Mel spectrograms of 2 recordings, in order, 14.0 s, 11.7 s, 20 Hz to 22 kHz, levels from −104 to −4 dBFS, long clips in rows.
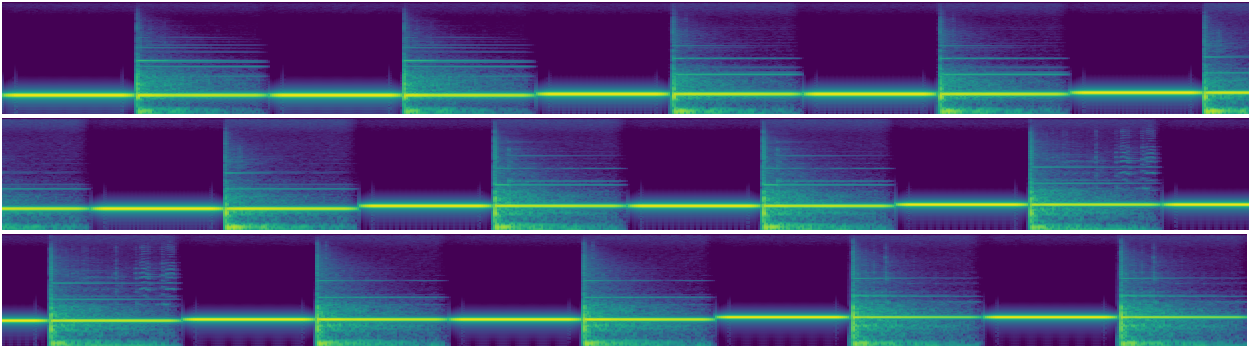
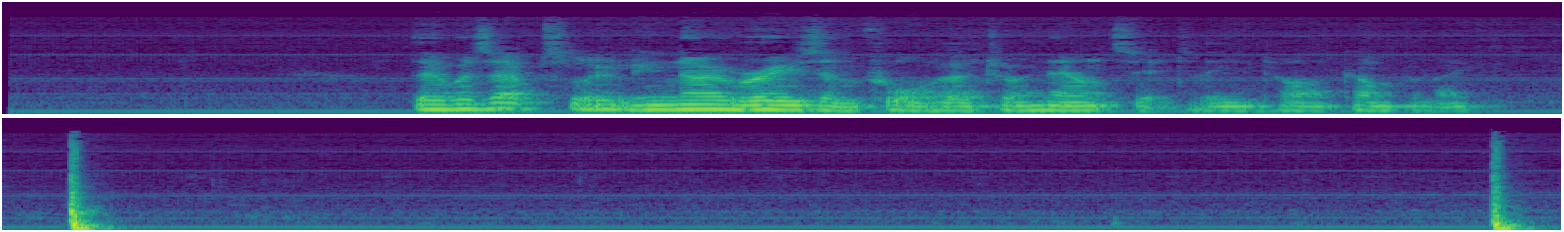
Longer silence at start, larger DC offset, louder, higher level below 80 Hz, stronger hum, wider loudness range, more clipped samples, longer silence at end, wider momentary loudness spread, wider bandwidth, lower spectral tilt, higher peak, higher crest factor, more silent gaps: second, 0 s vs 1.55 s; neither; first, -12 LUFS vs -28 LUFS; about the same, -42 dBFS vs -42 dBFS; neither; second, 1 LU vs 6 LU; neither; about the same, 0 s vs 0.1 s; second, 6 LU vs 16 LU; second, 6.2 kHz vs 11 kHz; second, -6.5 dB/octave vs -8 dB/octave; about the same, -6 dBFS vs -4 dBFS; second, 6 dB vs 26 dB; neither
